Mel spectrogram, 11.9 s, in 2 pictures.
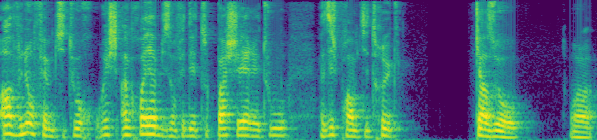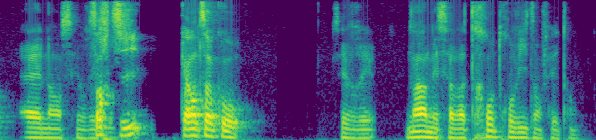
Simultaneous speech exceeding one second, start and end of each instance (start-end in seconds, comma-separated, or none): none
